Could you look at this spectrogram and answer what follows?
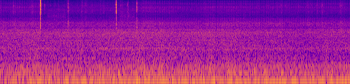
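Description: A boat engine crossing the sound toward Cape Hatteras, a constant loud low rumble with wind and water wash, steady throughout with no talking.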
